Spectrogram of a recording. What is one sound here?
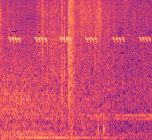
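A heavy thud sounds as a man lands from a jump.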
